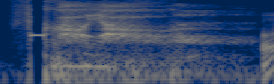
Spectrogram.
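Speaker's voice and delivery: hushed curse. Real, not acted. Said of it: "mock exasperated hushed curse".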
